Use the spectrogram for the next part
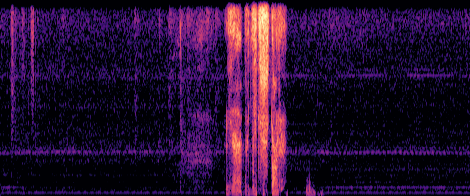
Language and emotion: Russian, angry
